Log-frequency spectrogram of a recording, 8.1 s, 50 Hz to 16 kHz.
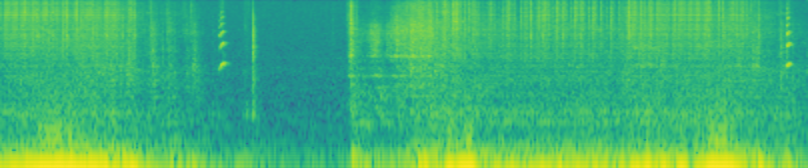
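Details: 1964 Chevy C10 with the 230 inline-six after start-up, with a rough, uneven idle that sags nearly to stalling then recovers; an engine misfire.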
